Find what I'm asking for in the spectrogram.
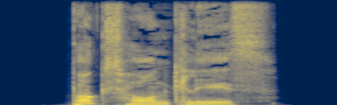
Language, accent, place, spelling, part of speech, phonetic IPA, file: German, Germany, Berlin, Bockshornklees, noun, [ˈbɔkshɔʁnˌkleːs], De-Bockshornklees.ogg
- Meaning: genitive singular of Bockshornklee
